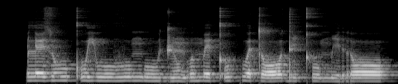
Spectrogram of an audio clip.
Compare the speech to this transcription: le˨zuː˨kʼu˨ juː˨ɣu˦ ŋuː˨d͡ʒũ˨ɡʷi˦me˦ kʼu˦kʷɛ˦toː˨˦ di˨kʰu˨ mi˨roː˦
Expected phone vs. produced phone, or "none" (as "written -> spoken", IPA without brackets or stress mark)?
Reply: none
